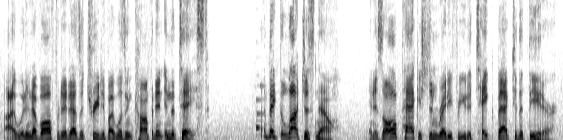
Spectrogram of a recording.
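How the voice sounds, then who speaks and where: An actor playing a jovial, generous food merchant with a hearty, teasing manner in a video game. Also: male voice, on the high side, sing-song, brisk, a bit bright, slight background noise.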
